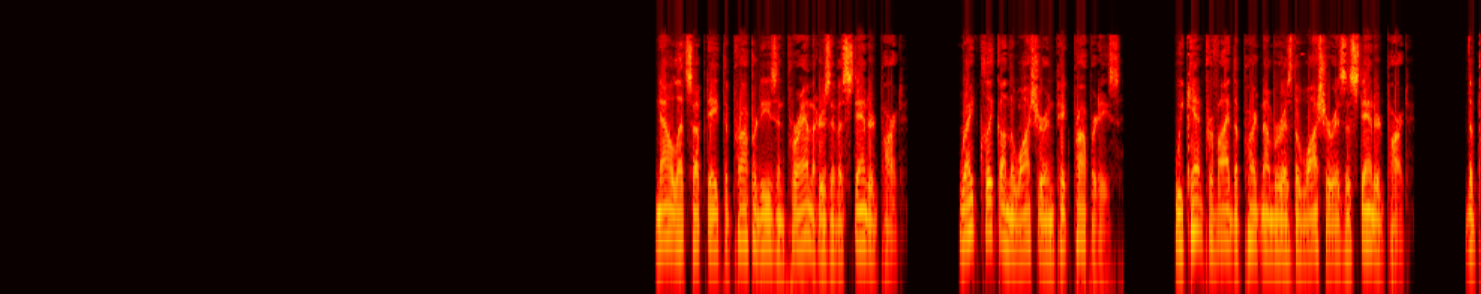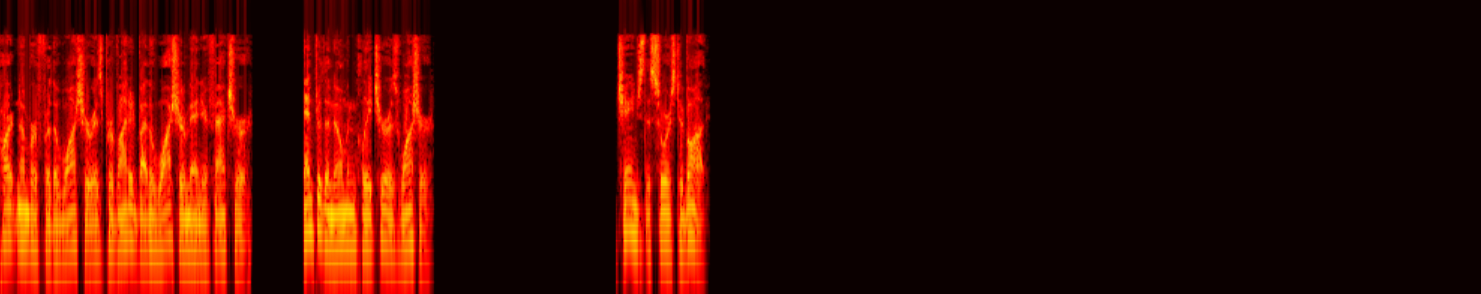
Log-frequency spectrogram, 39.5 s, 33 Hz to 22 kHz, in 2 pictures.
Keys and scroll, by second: 23.9-25.2 typing.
